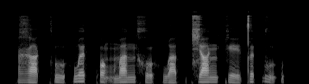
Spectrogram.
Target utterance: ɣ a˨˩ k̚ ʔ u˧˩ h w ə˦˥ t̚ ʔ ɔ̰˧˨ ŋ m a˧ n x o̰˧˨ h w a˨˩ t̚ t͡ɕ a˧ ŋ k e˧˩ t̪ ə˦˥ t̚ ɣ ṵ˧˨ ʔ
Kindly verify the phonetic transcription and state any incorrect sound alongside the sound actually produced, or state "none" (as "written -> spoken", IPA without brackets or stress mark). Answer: none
